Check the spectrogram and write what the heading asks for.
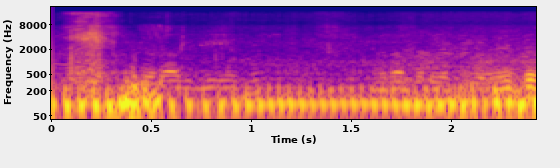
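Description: A motor vehicle's engine running steadily at low revs, with a short rustling scrape about a second in.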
